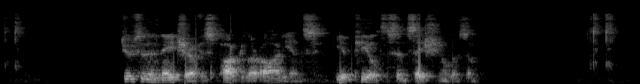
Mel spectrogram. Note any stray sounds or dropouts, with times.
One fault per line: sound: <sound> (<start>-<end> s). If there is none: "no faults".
no faults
